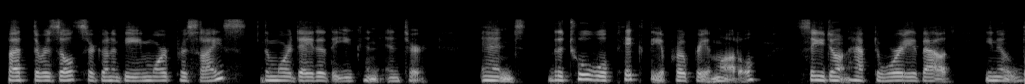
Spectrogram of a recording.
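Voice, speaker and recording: A woman's voice: on the low side, vocal fry. A woman giving an explanatory webinar presentation step by step, sometimes repeating her phrases as she goes. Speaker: guest presenter, credit rating specialist.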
